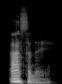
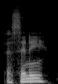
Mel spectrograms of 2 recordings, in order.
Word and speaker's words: Asen: Asen. Uh, some people pronounce this Asini and I think that's very silly.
